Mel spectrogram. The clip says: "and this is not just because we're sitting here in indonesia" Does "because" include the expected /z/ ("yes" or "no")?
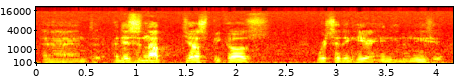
yes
